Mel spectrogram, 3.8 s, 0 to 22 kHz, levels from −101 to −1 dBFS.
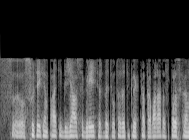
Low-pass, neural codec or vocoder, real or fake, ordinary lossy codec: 7.2 kHz; codec, 16 kHz, 4 kbps, FunCodec, trained on LibriTTS, 50 frames a second; fake; AAC, 16 kbps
